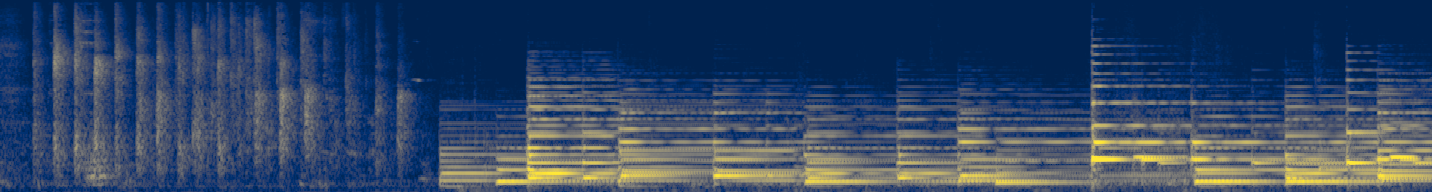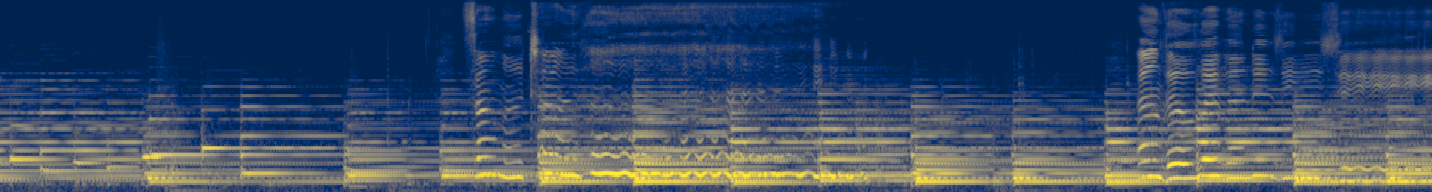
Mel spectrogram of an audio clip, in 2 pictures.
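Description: A live jazz standard gets underway after a few seconds of applause, with sustained pitched instrumental notes in a slow, flowing melody over steady accompaniment. No voices are heard.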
